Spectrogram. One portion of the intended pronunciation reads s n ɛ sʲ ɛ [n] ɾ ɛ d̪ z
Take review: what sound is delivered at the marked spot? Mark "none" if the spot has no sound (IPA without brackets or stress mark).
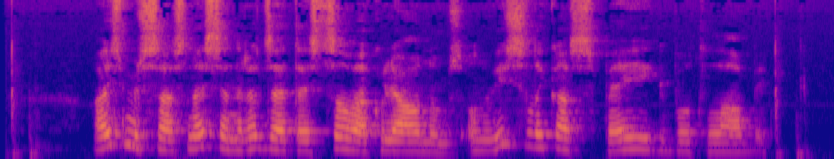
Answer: n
